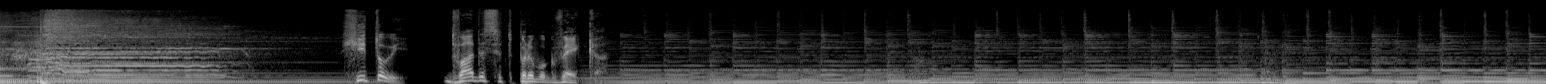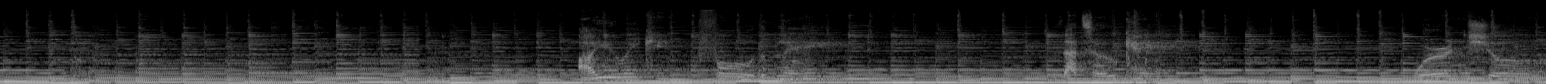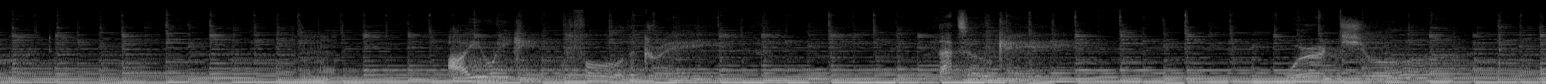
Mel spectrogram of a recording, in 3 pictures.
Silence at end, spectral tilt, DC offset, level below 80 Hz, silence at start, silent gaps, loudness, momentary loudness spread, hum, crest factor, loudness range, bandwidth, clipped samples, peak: 0 s; -6 dB/octave; under 0.1%; -34 dBFS; 0 s; 4.13-4.43 s; -28 LUFS; 8 LU; none; 18 dB; 4 LU; 13.5 kHz; under 0.1%; -10 dBFS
